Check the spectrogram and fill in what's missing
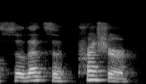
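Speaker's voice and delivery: ordinary delivery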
